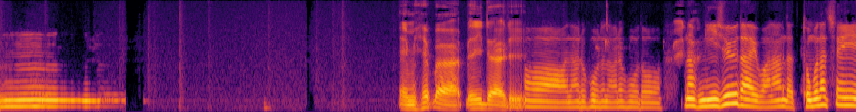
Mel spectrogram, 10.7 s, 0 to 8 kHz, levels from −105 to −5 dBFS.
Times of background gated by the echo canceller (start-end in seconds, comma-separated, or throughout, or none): 0.94-1.20, 1.60-1.76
